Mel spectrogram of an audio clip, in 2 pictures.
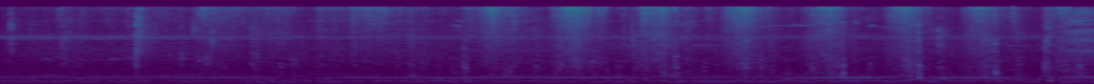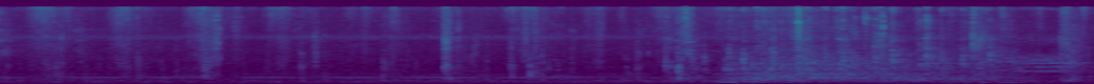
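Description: Footsteps of someone walking across grass, a soft step roughly every half second to a second, over a faint steady hum. Near the end a louder rustling scrape takes over.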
